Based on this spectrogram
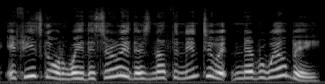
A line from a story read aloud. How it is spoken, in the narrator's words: gasped Carlotta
